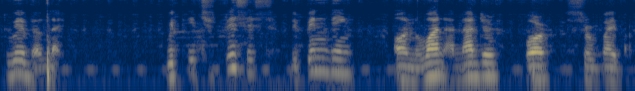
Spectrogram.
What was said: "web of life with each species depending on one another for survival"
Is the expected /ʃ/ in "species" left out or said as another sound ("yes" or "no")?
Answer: yes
